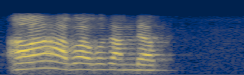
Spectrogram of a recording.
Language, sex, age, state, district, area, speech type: Assamese, female, 30-45, Assam, Nalbari, rural, conversation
